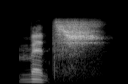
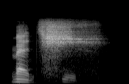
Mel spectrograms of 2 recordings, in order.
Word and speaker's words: Mensch: It's Mensch. Mensch.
